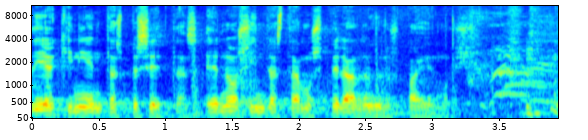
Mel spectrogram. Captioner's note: laughs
